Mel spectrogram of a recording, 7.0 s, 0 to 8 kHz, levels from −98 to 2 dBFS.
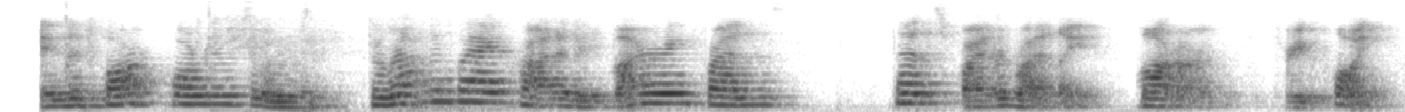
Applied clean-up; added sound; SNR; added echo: neural mask model DeepFilterNet 3.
